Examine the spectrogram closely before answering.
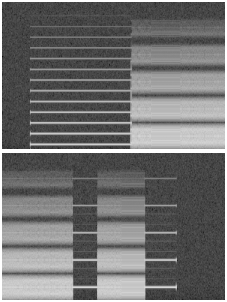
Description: ZX Spectrum tape loading, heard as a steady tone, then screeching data.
